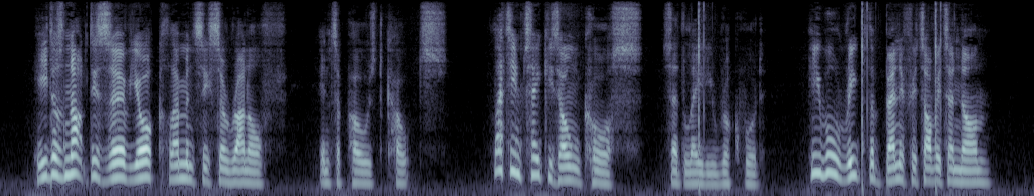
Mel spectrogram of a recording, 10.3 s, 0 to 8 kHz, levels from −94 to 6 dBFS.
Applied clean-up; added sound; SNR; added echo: none; Crack; 16 dB; none.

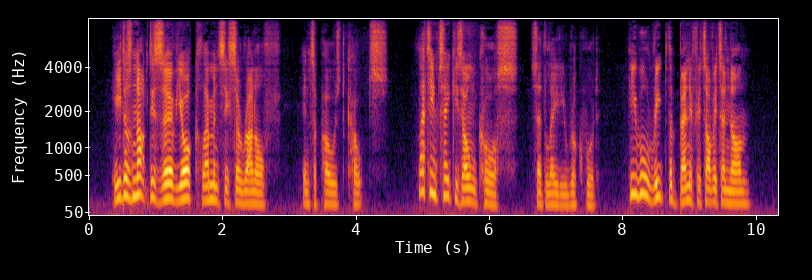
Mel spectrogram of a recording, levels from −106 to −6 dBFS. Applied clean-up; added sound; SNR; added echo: none; none; none; none.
